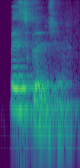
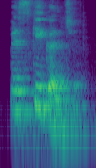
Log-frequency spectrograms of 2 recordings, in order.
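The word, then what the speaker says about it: pisciculture: पूछा जाता है जनरली, जिसको हम कहते हैं पिस कल्चर। क्या? पिस्की कल्चर। क्या कहते हैं उसको? हम पिस्की कल्चर कहते हैं।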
